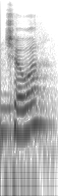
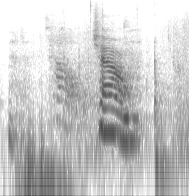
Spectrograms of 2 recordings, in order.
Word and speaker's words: Chao: Choa. Did I say that right? Chow.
